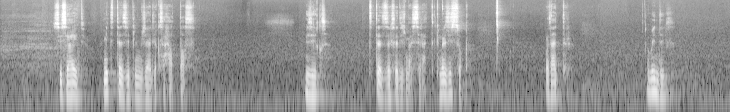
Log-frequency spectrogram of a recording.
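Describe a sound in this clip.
A man speaks calmly and low, close by.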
